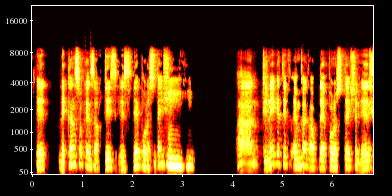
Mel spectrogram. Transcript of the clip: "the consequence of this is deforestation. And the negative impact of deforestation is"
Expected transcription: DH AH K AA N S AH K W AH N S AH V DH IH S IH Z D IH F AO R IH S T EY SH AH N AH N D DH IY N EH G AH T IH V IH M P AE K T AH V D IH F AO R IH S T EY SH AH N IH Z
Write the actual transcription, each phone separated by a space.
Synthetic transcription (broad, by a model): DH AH K AA N S AH K W AH N S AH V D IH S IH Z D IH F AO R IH S T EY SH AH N AH N D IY N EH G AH T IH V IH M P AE T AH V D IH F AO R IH S T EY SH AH N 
